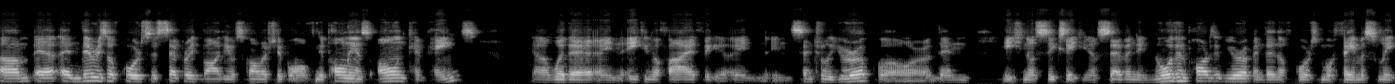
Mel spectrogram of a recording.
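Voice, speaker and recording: A man with a Georgian accent talks at a moderate pace and medium pitch. His tone is bright and sharp, with ordinary pitch variation. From Georgia (Soviet Union). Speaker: historian and author. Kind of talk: interview. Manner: hesitant, many fillers.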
